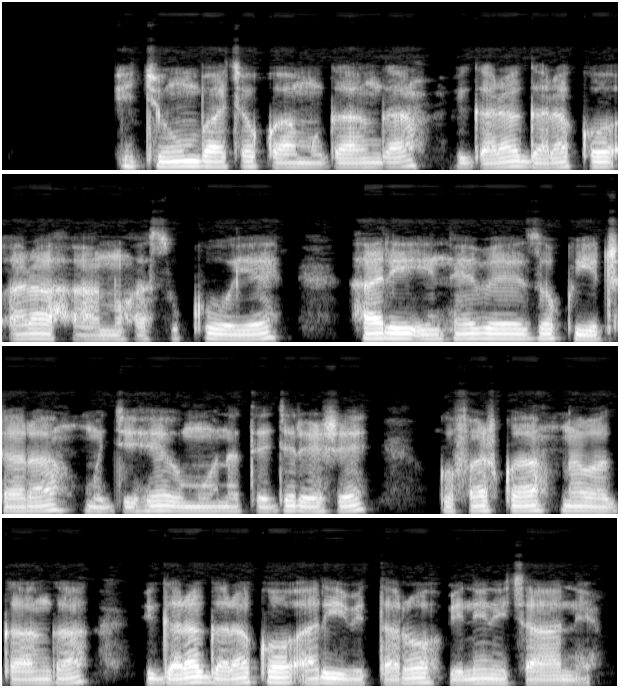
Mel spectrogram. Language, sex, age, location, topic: Kinyarwanda, male, 18-24, Kigali, health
